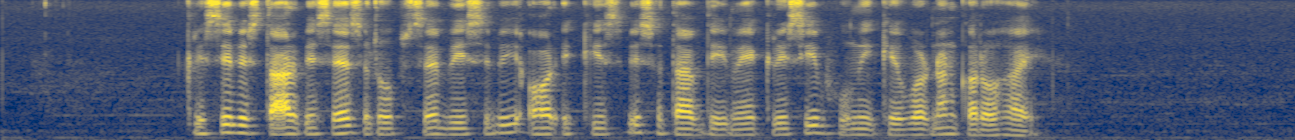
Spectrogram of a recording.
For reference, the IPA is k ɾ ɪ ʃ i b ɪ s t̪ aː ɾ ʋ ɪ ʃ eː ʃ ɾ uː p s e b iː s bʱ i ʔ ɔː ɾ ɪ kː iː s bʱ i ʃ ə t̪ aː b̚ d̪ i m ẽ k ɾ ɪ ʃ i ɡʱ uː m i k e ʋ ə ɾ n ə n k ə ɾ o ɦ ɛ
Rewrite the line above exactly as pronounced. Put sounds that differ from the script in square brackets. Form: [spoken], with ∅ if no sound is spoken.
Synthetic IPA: k ɾ ɪ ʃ i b ɪ s t̪ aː ɾ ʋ ɪ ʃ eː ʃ ɾ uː p s e b iː s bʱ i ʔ ɔː ɾ ɪ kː iː s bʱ i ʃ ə t̪ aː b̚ d̪ i m ẽ k ɾ ɪ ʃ i [bʱ] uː m i k e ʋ ə ɾ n ə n k ə ɾ o ɦ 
